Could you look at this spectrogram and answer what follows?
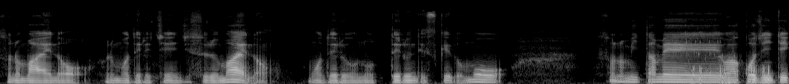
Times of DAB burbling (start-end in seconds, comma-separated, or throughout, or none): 6.86-7.69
